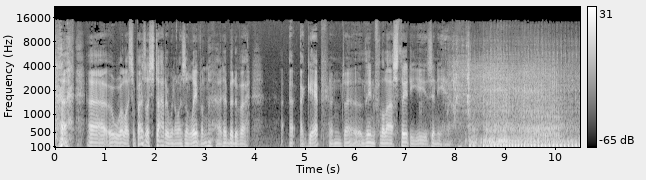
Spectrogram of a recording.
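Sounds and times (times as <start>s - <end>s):
speech: 0.1s - 8.9s
quad bike engine running at a steady low throb: 7.9s - 10.5s.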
